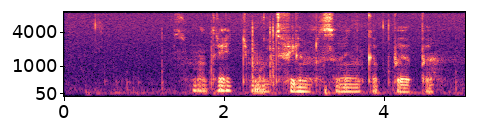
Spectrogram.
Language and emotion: Russian, sad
